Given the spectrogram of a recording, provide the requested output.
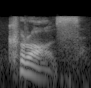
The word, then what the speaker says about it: Cross-Z: turned into Kamen Rider Cross. And I'm saying that with Cross-Z. The proper way to say it.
